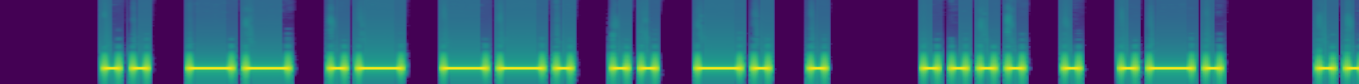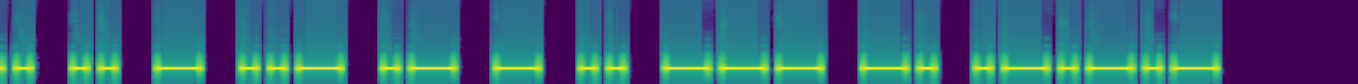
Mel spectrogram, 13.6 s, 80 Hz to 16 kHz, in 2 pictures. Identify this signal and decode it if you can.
Morse code, heard as a keyed tone, about 17 wpm, 700 Hz. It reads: IMAGINE HER SITUATION.
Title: Sentences from Top 1400 Words 17wpm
